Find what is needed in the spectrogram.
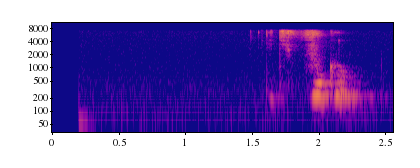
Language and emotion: Russian, angry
